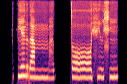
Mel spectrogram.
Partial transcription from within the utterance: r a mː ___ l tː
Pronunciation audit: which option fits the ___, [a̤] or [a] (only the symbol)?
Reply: a̤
